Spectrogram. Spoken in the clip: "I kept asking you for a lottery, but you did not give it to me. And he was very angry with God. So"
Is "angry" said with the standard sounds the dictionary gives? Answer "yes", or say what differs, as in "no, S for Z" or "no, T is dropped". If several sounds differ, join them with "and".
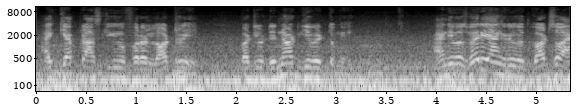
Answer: yes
